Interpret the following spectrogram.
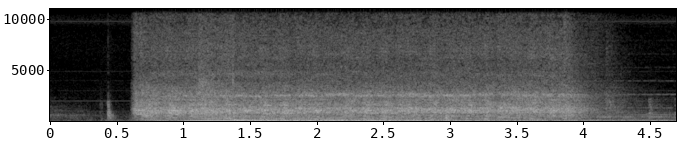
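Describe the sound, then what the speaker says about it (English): A rebuilt, previously damaged Range Rover engine cranks and catches on its first ignition, roaring loudly and steadily for a few seconds before easing off slightly, with a brief click just before it starts. "So now we're gonna go into the first ignition"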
